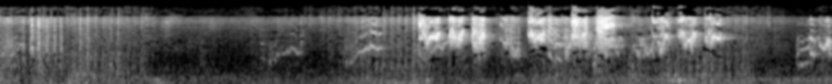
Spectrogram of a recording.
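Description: Budgerigar giving a run of harsh, high, scratchy chirps in quick bursts over about two seconds, after a quiet start with faint rustling.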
